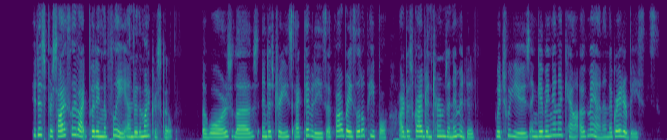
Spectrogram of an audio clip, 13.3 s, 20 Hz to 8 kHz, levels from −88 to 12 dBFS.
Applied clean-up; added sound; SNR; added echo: neural mask model DeepFilterNet 3.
